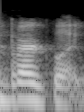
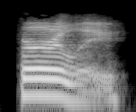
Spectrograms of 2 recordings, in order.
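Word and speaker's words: Burghley: I hope it's the Burgling one. Burgley one, not Burgling. Or how is it pronounced actually? Burley.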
